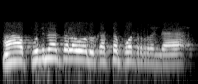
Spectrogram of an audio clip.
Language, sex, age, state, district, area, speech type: Tamil, male, 45-60, Tamil Nadu, Dharmapuri, rural, conversation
